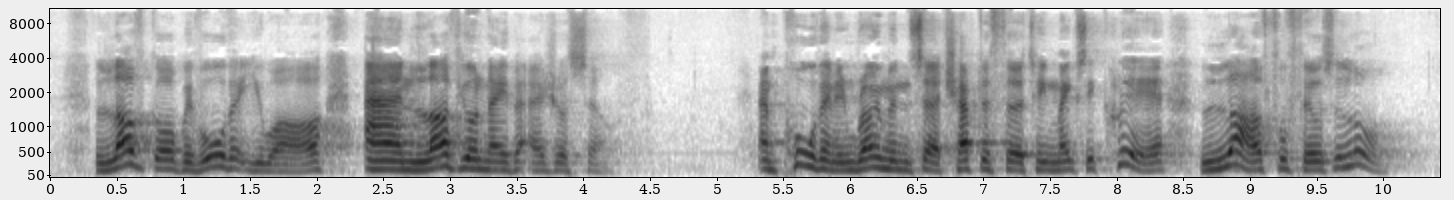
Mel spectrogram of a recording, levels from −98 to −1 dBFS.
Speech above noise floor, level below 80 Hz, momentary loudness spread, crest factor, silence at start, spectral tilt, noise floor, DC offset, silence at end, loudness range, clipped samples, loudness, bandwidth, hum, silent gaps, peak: 44 dB; -74 dBFS; 12 LU; 20 dB; 0.35 s; -5 dB/octave; -67 dBFS; under 0.1%; 0.45 s; 5 LU; under 0.1%; -23 LUFS; 11 kHz; none; none; -2 dBFS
